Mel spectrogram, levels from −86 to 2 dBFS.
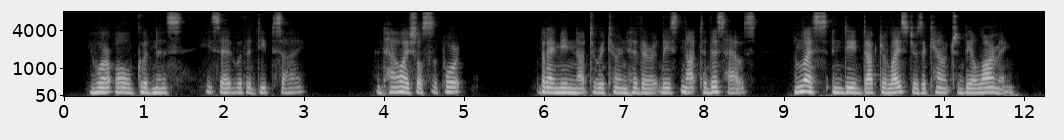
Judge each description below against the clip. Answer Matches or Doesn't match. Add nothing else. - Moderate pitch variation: Doesn't match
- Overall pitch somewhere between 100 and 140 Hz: Doesn't match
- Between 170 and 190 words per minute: Matches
